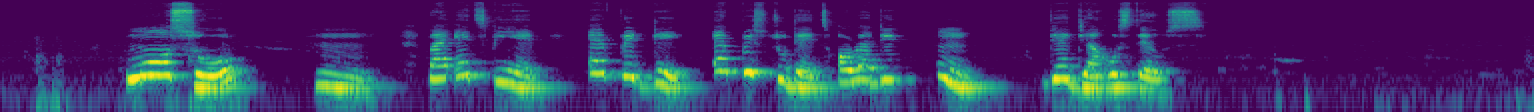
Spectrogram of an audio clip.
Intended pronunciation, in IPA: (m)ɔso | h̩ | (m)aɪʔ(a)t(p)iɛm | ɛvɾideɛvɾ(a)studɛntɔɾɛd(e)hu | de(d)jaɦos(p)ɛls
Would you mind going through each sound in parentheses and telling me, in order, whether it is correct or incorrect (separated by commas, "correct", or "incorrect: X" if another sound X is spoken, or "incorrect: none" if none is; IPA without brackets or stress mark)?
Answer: correct, incorrect: b, incorrect: e, correct, incorrect: i, incorrect: i, correct, incorrect: t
